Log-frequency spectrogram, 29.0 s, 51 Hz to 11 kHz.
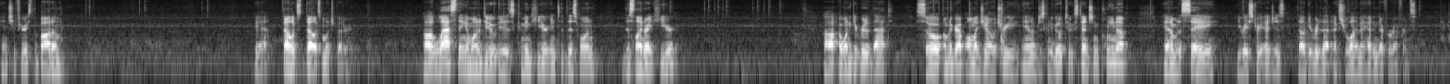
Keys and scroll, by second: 1.3 space.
